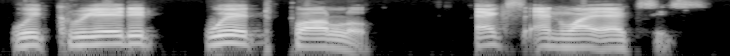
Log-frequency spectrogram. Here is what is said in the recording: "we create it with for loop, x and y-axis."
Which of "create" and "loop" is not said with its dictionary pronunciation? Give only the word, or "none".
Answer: loop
